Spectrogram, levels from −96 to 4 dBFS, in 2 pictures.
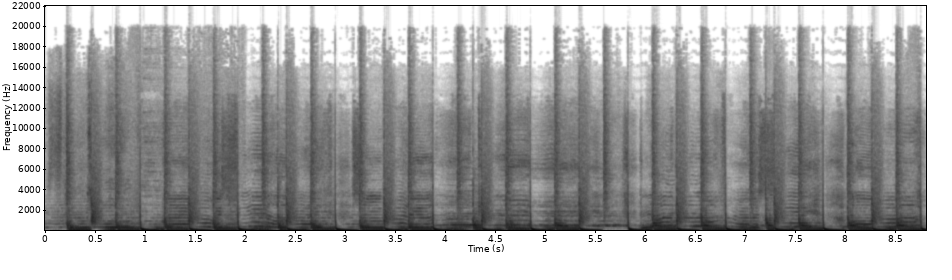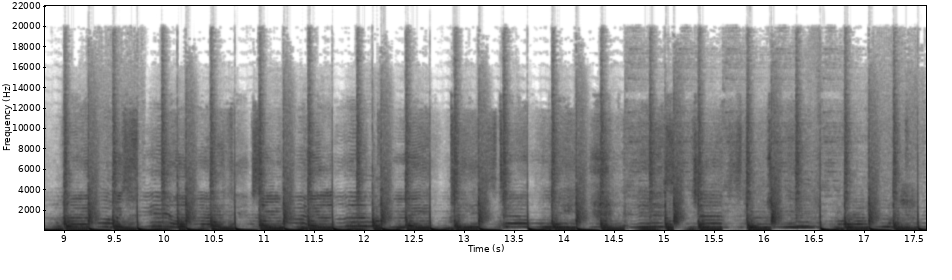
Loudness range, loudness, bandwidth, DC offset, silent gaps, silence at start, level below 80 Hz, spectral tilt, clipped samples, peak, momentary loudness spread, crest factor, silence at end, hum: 1 LU; -8 LUFS; over 20 kHz; under 0.1%; none; 0 s; -10 dBFS; -4.5 dB/octave; 0.3%; 0 dBFS; 2 LU; 6 dB; 0 s; none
